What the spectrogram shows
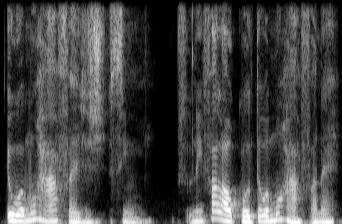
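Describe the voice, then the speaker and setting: Racing along in a fairly low voice, a Brazilian mother of three recounts stories on an interview show. She talks casually with a Brazilian Portuguese accent, playing out each scene like a lively storyteller.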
